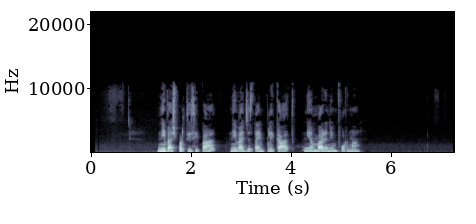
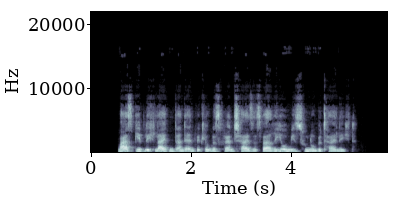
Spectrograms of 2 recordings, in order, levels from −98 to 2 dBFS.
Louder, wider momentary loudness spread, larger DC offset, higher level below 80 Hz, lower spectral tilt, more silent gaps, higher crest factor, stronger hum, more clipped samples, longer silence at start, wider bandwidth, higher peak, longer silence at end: second, -22 LUFS vs -18 LUFS; first, 13 LU vs 6 LU; neither; second, -78 dBFS vs -58 dBFS; about the same, -5 dB/octave vs -4 dB/octave; neither; first, 22 dB vs 16 dB; neither; neither; first, 1.3 s vs 0.55 s; first, 11 kHz vs 9.4 kHz; about the same, -2 dBFS vs -2 dBFS; first, 1.9 s vs 0.7 s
